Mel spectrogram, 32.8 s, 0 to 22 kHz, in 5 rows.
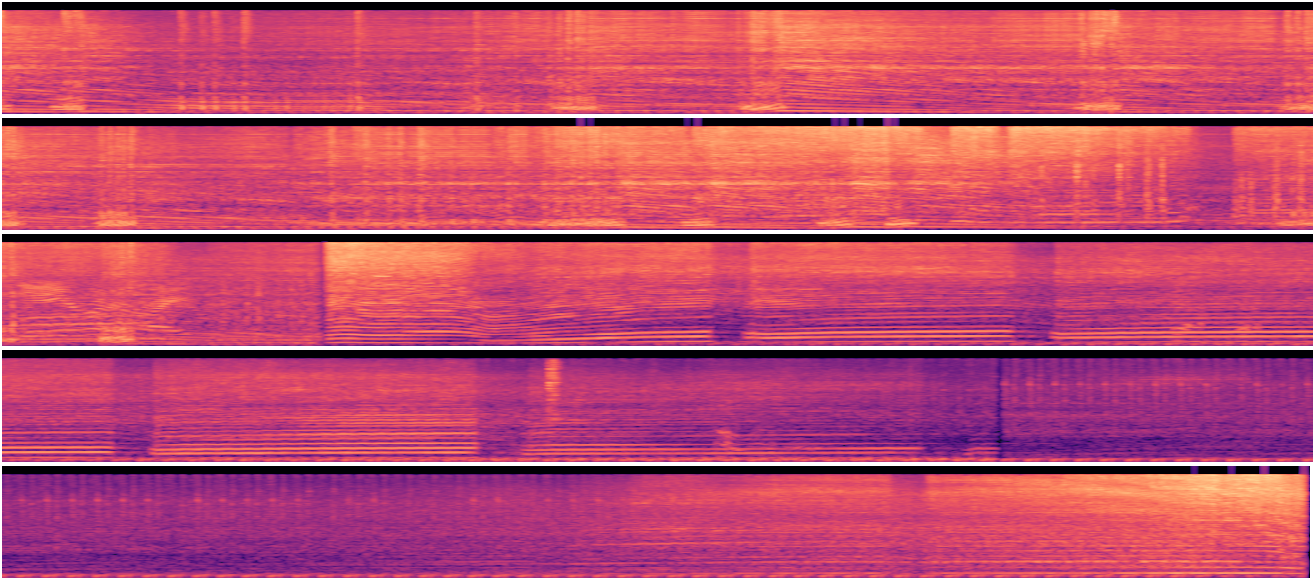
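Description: Honda CR125 dirt bike's two-stroke engine revving in short blips, then pulling away hard through the gears: about five rising whines, each cut off by a shift, fading into the distance. A low engine idle stays close by near the end.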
